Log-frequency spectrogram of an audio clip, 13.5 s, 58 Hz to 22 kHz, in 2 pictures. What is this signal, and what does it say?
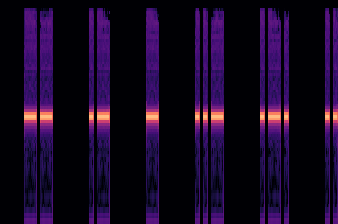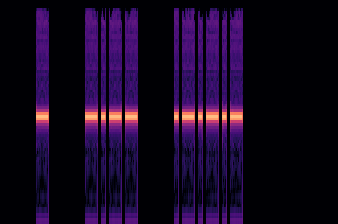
Morse code, heard as a keyed tone, about 15 wpm, spaced as for 8 wpm, 1000 Hz. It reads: MATURITY.
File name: qotdfiles / 8wpm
